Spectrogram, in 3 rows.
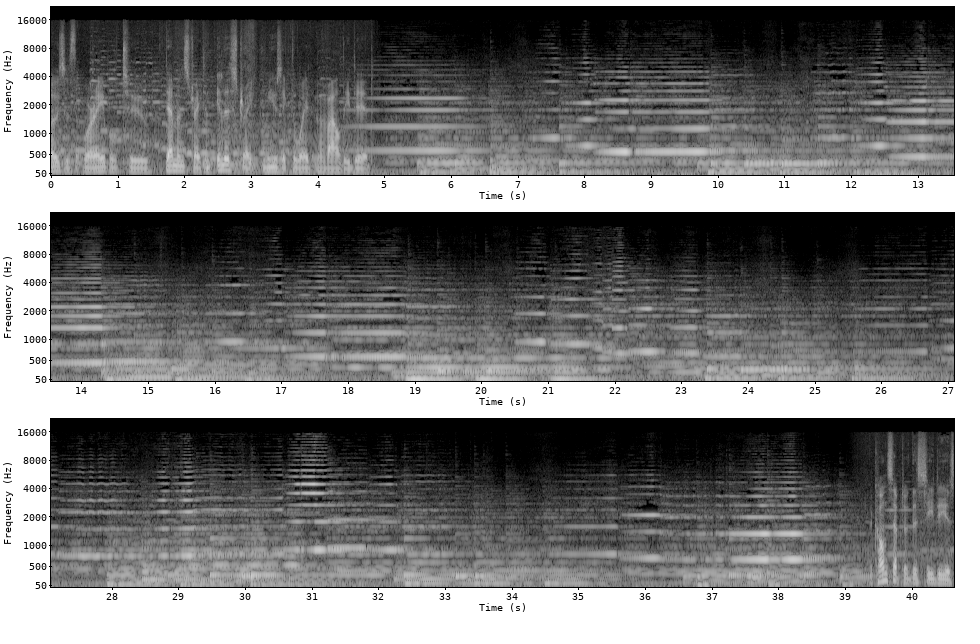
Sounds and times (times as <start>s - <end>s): Classical music: 0.0s - 40.6s
Violin, fiddle: 0.0s - 40.6s
Wedding music: 0.0s - 40.6s.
